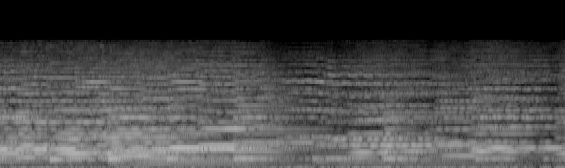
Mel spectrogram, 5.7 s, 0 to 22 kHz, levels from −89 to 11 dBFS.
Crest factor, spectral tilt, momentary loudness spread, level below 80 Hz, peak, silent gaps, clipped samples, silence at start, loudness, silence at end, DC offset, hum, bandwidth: 14 dB; -5.5 dB/octave; 9 LU; -46 dBFS; -10 dBFS; none; under 0.1%; 0 s; -25 LUFS; 0 s; under 0.1%; none; 8.2 kHz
